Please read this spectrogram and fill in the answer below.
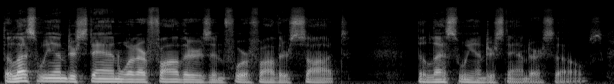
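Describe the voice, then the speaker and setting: Creaky-voiced man reading with measured delivery. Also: fairly low pitch, steady tone, a little mellow. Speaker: podcast host and reader. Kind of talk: reading a book excerpt aloud with casual asides.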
